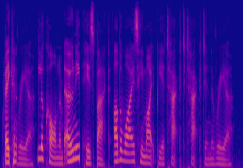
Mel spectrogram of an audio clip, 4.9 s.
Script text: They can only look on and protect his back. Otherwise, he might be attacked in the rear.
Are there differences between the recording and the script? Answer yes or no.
yes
